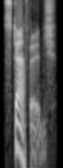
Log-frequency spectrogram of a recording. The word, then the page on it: staffage: British English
